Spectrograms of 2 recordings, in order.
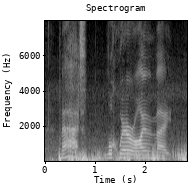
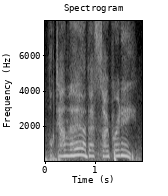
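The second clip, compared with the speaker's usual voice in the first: higher, thrilled at the view; delighted; 7 semitones higher than usual. Real, not acted. Vlogger shows viewers the view below, delighted and higher. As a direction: point it out with real delight.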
